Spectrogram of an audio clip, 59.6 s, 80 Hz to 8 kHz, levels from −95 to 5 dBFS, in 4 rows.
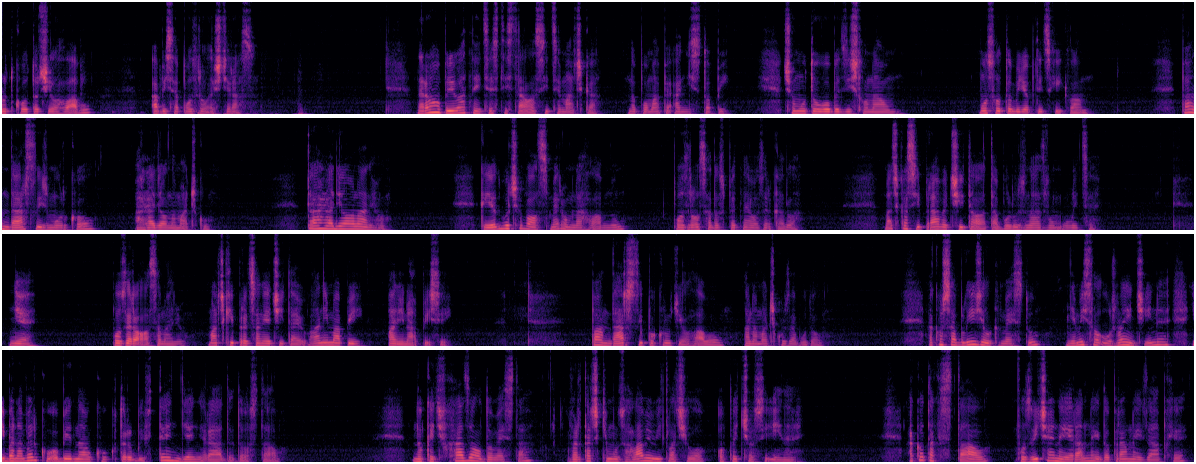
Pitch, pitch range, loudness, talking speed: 150 Hz, 140-170 Hz, -41 LUFS, 125 wpm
